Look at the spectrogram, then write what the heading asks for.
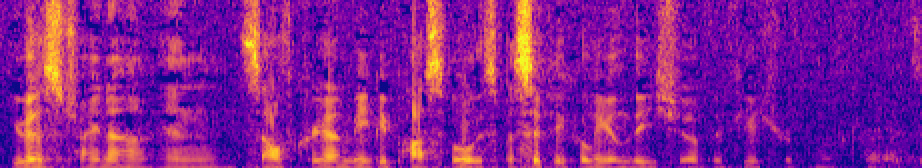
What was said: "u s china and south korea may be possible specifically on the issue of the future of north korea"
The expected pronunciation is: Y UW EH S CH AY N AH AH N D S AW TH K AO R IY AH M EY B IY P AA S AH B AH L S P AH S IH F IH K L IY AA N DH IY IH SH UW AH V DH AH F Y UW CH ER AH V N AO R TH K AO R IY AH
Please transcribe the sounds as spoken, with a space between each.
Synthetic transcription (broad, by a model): Y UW EH S CH AY N AH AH N S AW TH K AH R IY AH M EY B IY P AA S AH B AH L S P AH S IH F IH K L IY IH N DH IY IH SH UW AH V DH AH F Y UW CH ER AH V N AO R TH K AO R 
